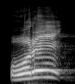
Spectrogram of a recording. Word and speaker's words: Jorge: रहे हैं, इसको टीम ओरे, शायद इसे प्रोनाउंस किया जाता है JORGE, I think in the dialect there it's called ओरे।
